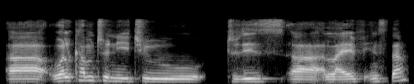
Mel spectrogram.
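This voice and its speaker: A man hosting a live-stream interview, speaking in a measured way and leaning on repeated set phrases. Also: medium pitch. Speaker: host.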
